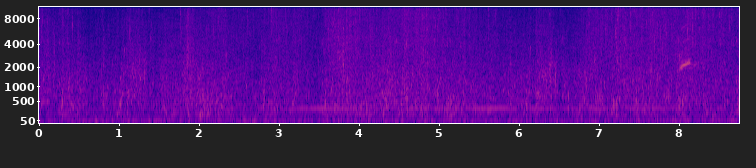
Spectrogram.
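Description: Water splashes and swishes as someone wades through it.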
